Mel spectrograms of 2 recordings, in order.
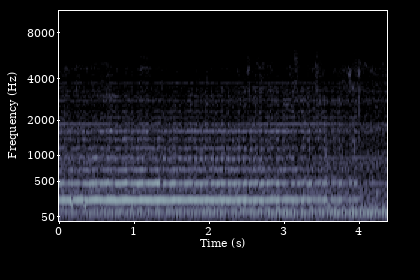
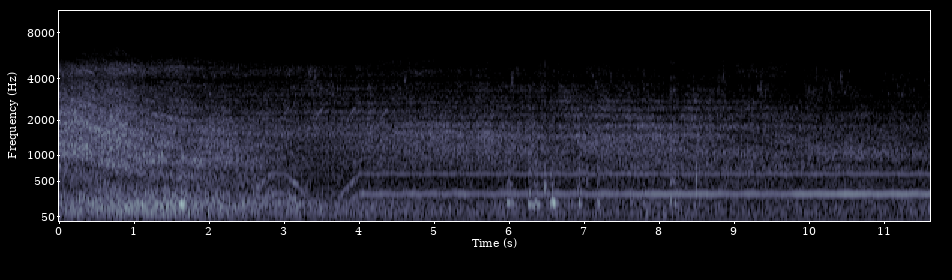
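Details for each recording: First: Astro-Physics Mach2 mount slewing at 1800 Go-To rate from the west side to park 3: steady buzzy motor hum with vibration felt at the RA axis and motor; one motor stall shown. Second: Astro-Physics Mach2 equatorial mount at 600 Go-To speed slewing from west side to park position 3: motors ramp up then clean steady hum, no rattle or vibration; RA-axis vibration otherwise occurs at 1000 and 1800 rates going west to east.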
